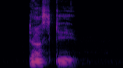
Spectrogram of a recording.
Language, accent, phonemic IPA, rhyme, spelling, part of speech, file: English, US, /ˈdʌs.ki/, -ʌski, dusky, adjective / noun, En-us-dusky.ogg
- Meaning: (adjective) 1. Dimly lit, as at dusk (evening) 2. Having a shade of color that is rather dark 3. Dark-skinned 4. Ashen; having a greyish skin coloration; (noun) 1. A dusky shark 2. A dusky dolphin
